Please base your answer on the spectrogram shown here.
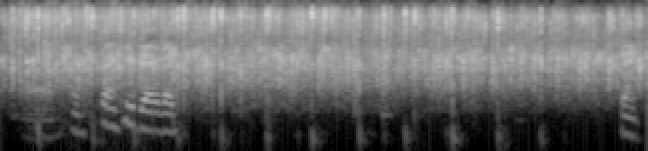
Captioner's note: audience applauding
